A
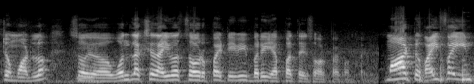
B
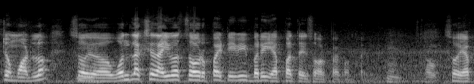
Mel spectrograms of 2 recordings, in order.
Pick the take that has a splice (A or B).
A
